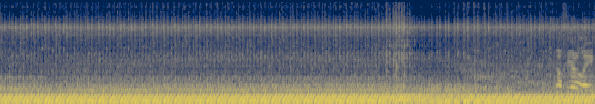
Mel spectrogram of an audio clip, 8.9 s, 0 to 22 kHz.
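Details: Nissan Z31 on first start after rebuilding all injectors and fuel rail components, fuel temperature sensor not yet connected, exhaust leaks present: rough, stumbling idle; misfire persists, cause not found.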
